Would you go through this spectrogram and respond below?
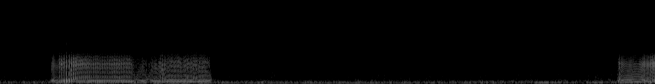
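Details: Snoring or possible pneumonia, uploader unsure: loud, rattling snoring breaths during sleep, each about a second long, with quiet pauses between.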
